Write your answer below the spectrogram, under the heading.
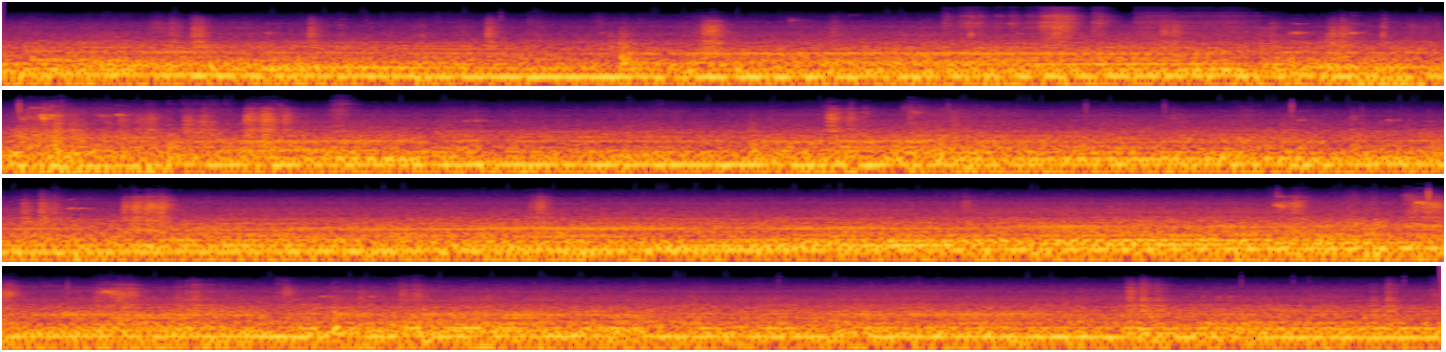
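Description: City bus running at steady speed, heard from inside the cabin: a constant low engine and road drone with a faint whine that drifts slowly in pitch, and scattered light rattles and clicks.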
